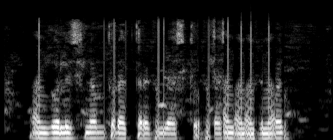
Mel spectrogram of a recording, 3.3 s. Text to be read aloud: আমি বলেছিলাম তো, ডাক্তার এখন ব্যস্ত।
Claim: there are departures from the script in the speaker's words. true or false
true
